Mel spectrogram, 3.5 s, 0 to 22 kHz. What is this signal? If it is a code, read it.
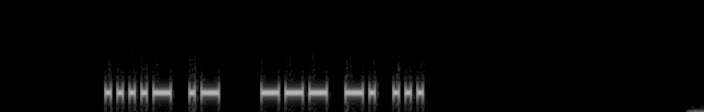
Morse code, heard as a keyed tone, about 40 wpm, 700 Hz. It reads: 4A ONS
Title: Field Day Exchanges - 40wpm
